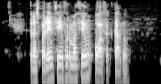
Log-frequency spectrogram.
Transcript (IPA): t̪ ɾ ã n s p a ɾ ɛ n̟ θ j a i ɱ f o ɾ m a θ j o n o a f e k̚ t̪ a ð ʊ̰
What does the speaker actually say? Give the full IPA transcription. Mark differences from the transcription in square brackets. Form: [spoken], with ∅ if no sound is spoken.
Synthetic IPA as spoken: t̪ ɾ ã n s p a ɾ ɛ n̟ θ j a i ɱ f o ɾ m a θ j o [ŋ] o a f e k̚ t̪ a ð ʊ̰

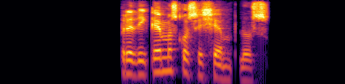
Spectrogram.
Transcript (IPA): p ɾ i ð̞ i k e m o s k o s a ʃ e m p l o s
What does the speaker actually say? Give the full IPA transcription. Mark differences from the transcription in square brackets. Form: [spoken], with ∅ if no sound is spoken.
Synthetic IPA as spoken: p ɾ [e] ð̞ i k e m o s k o s [e] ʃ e m p l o s

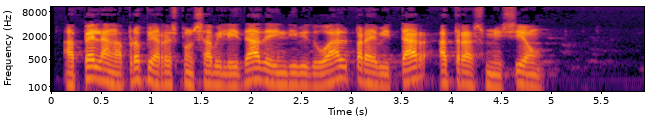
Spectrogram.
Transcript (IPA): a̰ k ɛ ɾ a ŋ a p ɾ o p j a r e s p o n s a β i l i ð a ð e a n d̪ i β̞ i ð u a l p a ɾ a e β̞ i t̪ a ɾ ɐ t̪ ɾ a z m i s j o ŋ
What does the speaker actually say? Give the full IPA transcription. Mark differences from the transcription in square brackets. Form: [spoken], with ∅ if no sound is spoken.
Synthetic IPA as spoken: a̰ [p] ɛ [l] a ŋ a p ɾ [ɔ] p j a r e s p o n s a β i l i ð a ð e [i] n d̪ i β̞ i ð u a l p a ɾ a e β̞ i t̪ a ɾ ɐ t̪ ɾ a z m i s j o ŋ

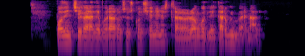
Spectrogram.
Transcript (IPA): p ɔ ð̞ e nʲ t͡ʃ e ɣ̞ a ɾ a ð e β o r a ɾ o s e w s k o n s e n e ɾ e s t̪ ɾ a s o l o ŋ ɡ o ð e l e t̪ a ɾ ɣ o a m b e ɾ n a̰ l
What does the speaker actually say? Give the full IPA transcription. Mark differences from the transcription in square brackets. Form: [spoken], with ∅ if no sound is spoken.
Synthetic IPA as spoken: p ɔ ð̞ e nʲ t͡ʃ e ɣ̞ a ɾ a ð e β o [ɾ] a ɾ o s e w s k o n [ʃ] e n e ɾ e s t̪ ɾ a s o l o ŋ ɡ o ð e l e t̪ a ɾ ɣ o [i] m b e ɾ n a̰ l

